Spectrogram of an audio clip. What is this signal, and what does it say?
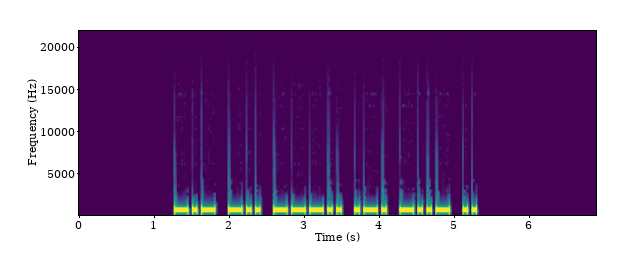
Morse code, heard as a keyed tone, about 20 wpm, 700 Hz. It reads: KD8RXI
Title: Speed Racing - USA 2x3 Call Signs 17wpm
